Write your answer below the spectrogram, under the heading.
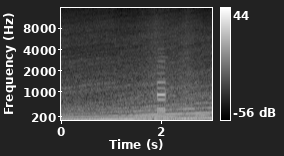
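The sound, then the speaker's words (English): Racing car engines rev in a video game race, a loud, steady droning hum that creeps slowly upward in pitch as the cars accelerate. “Start your engines. 3, 2, 1, go! Player four is right behind you.”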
